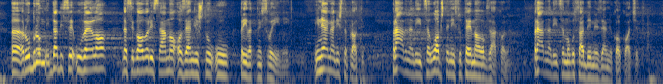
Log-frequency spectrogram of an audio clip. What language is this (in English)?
Serbian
